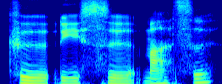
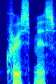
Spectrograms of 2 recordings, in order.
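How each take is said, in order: First: Said with vowels inserted after the consonants. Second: Said with consonant clusters and no added vowels.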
